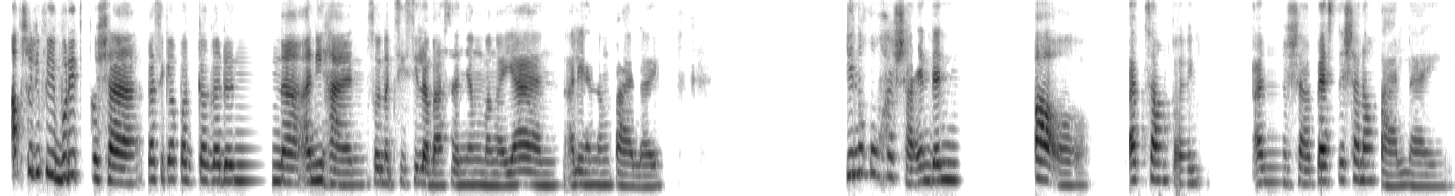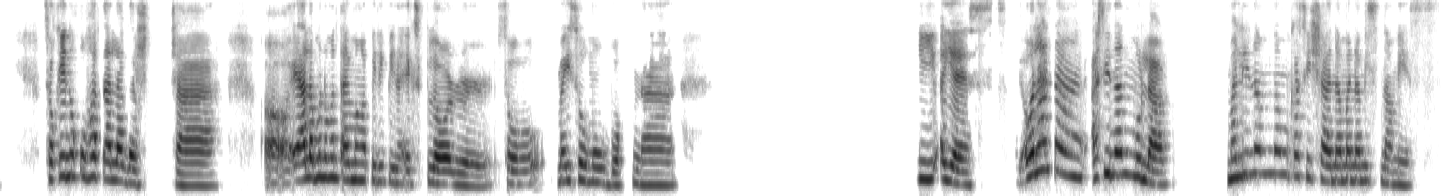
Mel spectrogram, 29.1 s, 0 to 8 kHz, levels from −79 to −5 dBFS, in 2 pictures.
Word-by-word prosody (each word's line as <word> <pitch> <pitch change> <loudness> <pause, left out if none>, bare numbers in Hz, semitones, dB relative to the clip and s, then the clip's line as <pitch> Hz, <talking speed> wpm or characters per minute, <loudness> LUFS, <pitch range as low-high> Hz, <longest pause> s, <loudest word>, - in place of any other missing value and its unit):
Actually 380 -2 -1
favorite 330 +1 +2
ko - - +1
siya 225 -5 +6
kasi 270 +1 -2
kapag 270 -1 -1
ka 255 - +2
gano'n 245 0 +1 0.4
na 225 - +6 0.2
anihan, 205 -7 +3 0.2
so 220 -1 -2
nagsisilabasan 200 -3 -1
'yang 185 0 -4
mga 180 -1 -3
yan 195 -2 +3 0.3
anihan 190 0 -3
ng 185 0 -7
palay. 165 -2 -3 1.9
Kinukuha 345 -1 -3
siya 230 -9 0
and 245 +2 -1
then, 250 +1 +4 0.9
oo 250 -9 +5 0.6
at 265 - +1
some 260 -2 +2
point 210 +1 -7 0.5
ano 225 +1 -4
siya 210 -1 -3
peste 245 +1 +5
siya 265 -1 -1
ng 250 0 -2
palay. 170 -2 -7 0.6
So, 265 - 0
kinukuha 310 +1 +1
talaga 250 -6 +3 0.4
siya, 175 -2 0 0.4
oo, - - 0
eh, - - +6
alam 290 +3 +6
mo 300 - +2
naman 295 0 0
tayong 260 0 +2
mga 250 - -8
Pilipino 235 -3 -6
explorer, 195 -6 +1
so 200 -1 -4
may 230 +1 -1
sumubok 220 -7 -2
na. 180 -2 -4 2.4
Eh, 270 0 +1
ah, 260 - 0
yes 200 -6 +1 0.3
wala 335 +6 +6 0.2
na 320 -5 0
asinan 340 +2 +3
mo 305 - +1
lang, 195 -7 +3 0.6
malinamnam 345 +3 -2
kasi 315 -1 -4
siya 255 -4 +1
na 235 - 0
manamisnamis. 230 -7 -4
230 Hz, 130 wpm, -23 LUFS, 190-270 Hz, 2.4 s, siya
